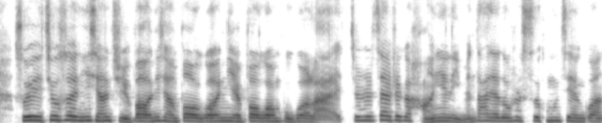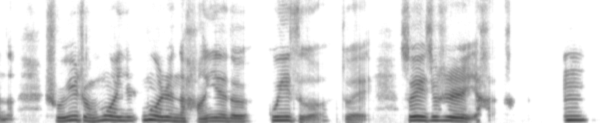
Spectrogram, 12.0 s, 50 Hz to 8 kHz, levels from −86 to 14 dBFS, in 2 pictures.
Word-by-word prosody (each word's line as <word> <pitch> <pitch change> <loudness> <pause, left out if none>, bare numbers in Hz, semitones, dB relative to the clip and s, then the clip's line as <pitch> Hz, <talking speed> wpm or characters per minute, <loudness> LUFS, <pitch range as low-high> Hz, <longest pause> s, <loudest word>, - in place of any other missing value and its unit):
所 240 - +4
以 250 -1 +5
就 265 +4 0
算 260 -2 +2
你 235 - 0
想 235 -1 +1
举 195 -6 -1
报、 205 +3 +3
你 220 - -2
想 205 -3 -1
曝 205 0 +2
光， 200 +1 +1
你 210 - -2
也 190 - +1
曝 205 +2 +1
光 195 0 +2
不 180 -2 -3
过 190 0 -1
来。 160 - -3
就 240 - -6
是 250 0 -3
在 265 +1 -1
这 255 0 -2
个 230 - -2
行 180 -3 -3
业 210 0 -3
里 185 -4 -4
面 175 - -6
大 225 +2 -4
家 215 - -2
都 210 0 -2
是 220 0 -6
司 220 +1 -5
空 215 0 -5
见 210 -3 -4
惯 200 +7 -3
的， - - -12 0.3
属 205 +1 -1
于 265 - +2
一 - - +1
种 225 -5 -2
默 265 -1 +3
认 230 0 -2
默 275 -1 +4
认 225 -4 +1
的 185 - 0
行 175 -1 -3
业 210 0 -1
的 185 -1 -1 0.2
规 245 0 +2
则， 235 +2 -8
对， - - -9 0.3
所 240 - +4
以 250 -1 +6
就 245 +1 0
是 225 -4 +5
很 - - -6 0.7
很 265 +1 +4
嗯。 - - -11
220 Hz, 295 characters per minute, -22 LUFS, 200-245 Hz, 0.7 s, 以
